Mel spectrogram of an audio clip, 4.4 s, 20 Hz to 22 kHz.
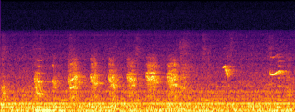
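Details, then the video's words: Redwing Australian Terrier puppies in 2018 give a quick run of short, high squeaking yelps, roughly eight within three seconds, followed by two thin, higher whistled whimpers over a low background hum. "Redwing Australian terrier puppies"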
